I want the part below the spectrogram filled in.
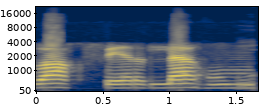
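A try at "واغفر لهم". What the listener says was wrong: واغفر لہم را لائٹ ہے، فیر نہیں، واغفر لہم۔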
